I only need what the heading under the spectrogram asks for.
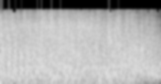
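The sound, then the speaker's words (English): Gunfire with bullets bouncing off a video screen: a loud, dense, unbroken roar of rapid shots that holds steady throughout with no pauses between rounds. “Bullets bounce off the video screen where Hauser's face flickers.”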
